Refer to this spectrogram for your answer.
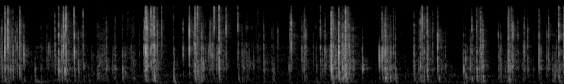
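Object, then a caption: Small plastic foil bag with contents. A small plastic foil blind bag with contents inside is rubbed and crinkled between fingers and long nails. The result is a rapid series of sharp, bright crinkles and crunches with no low end, each cutting off almost instantly.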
